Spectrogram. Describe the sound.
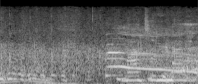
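A man talks briefly, then a canned burst of applause played from an applause button kicks in at about the midpoint and keeps up a steady, loud clapping roar to the end, with a thin whistle over it.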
